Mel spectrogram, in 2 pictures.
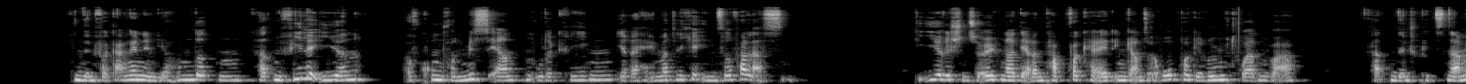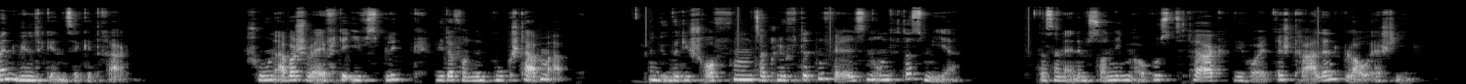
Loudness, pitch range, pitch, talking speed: -19 LUFS, 185-210 Hz, 195 Hz, 125 wpm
